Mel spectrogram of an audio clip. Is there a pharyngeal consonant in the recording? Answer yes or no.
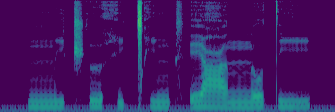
yes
